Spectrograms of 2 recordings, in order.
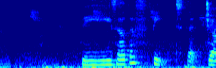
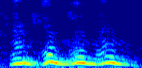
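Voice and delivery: loud engine vroom; 9 dB louder, slower than usual. Acted. Spinning wheels.

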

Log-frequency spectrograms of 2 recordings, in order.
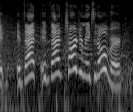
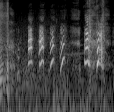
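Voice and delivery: squealing high-pitched laugh; 14 semitones higher, 3 dB louder than usual. Real, not acted. Laughs after failed climb.

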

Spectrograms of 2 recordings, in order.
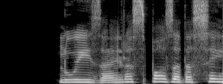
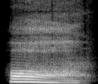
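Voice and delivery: exclamation with a big breath; 7 dB louder than usual. Acted. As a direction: let it out with a large breath, loudly. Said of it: "Esclamò con un largo respiro".

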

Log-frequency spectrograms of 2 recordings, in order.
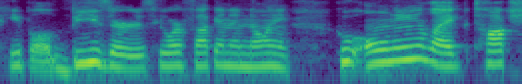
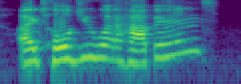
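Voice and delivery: angry; 5 semitones higher, 7 dB louder than usual. Real, not acted. Repeated insistence.

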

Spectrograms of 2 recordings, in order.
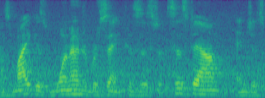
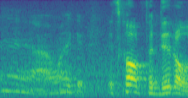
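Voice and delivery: ordinary talk, nothing marked

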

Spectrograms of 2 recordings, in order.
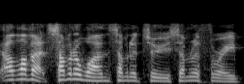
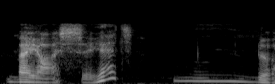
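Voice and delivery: Steamed Hams skit impression; 7 dB quieter, slower than usual. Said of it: "steamed hams on with A S M R".

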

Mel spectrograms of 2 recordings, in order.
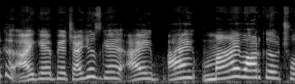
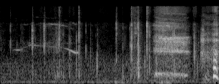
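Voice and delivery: very high breathless laugh; airy high giggle; squeaky laugh; 4 dB quieter than usual. Real, not acted. Laughing about chapped lips.

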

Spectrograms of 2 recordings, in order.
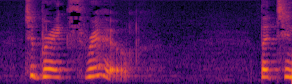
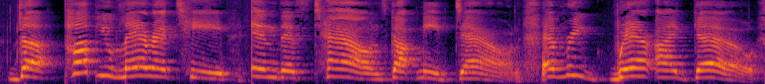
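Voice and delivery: angry screaming poem; 2 semitones higher than usual. Pretend. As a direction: belt it out like an angry slam poet. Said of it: "I can write angry, screaming poetry".

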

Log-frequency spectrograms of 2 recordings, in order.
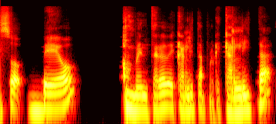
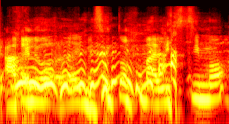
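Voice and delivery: high-pitched, drawn-out whine with laughter; mock misery. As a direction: wail slowly about feeling awful, hammed-up. Recrea su angustia entre risas. (lamento agudo y exagerado, entre risas)

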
